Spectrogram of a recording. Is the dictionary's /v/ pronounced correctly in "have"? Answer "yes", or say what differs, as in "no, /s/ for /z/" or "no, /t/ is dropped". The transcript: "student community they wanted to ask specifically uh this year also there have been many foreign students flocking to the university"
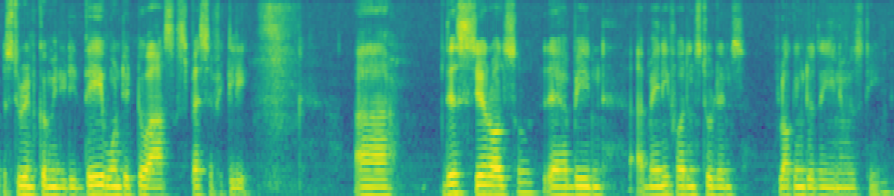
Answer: yes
